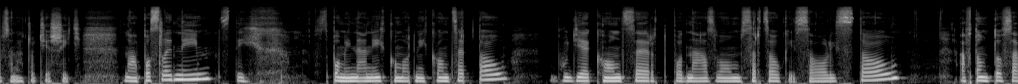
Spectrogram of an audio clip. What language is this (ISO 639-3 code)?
slk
